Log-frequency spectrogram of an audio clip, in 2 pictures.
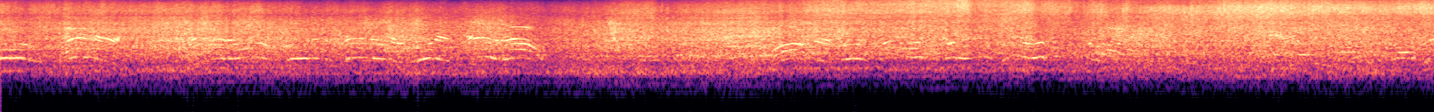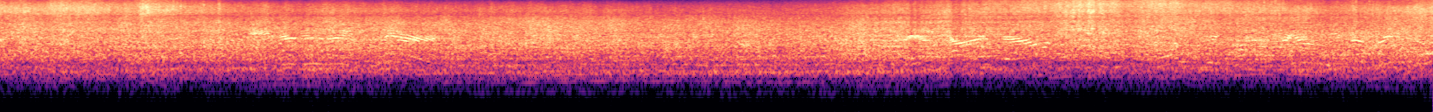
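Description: A pack of dirt-track sport modified race cars running at race speed, their engines rising and falling in pitch as they work through the turns, over a steady wash of engine noise from the field.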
